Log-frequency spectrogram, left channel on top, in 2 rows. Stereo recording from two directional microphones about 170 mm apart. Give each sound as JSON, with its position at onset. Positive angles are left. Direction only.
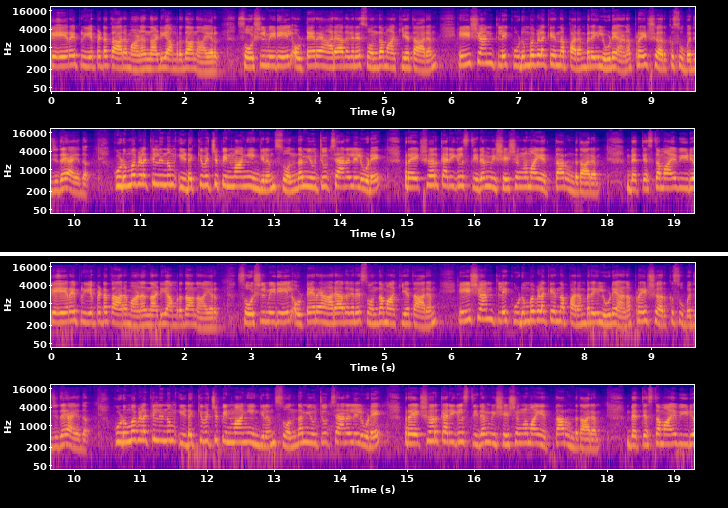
{"t": 0.0, "sound": "a woman's voice", "side_deg": 10}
